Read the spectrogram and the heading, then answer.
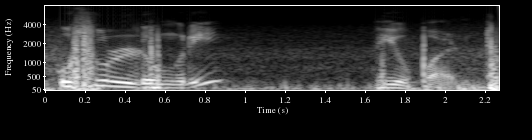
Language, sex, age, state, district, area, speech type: Bengali, male, 45-60, West Bengal, Purulia, urban, spontaneous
